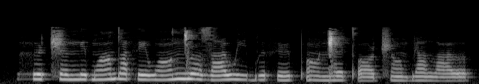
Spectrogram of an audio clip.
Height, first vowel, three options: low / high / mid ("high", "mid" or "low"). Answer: high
